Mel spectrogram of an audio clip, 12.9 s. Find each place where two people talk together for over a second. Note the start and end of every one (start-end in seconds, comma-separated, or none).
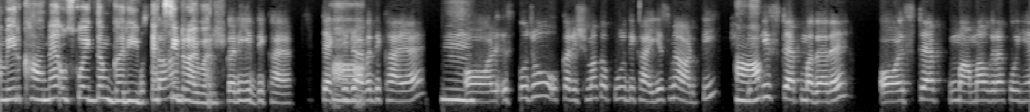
none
